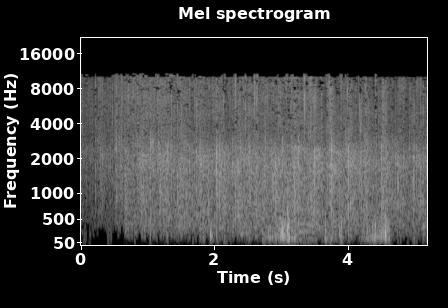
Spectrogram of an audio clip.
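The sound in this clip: Warm audience applause welcomes a guest preacher at a church New Year service. The clapping is thick and continuous and holds a steady loudness from start to finish.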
